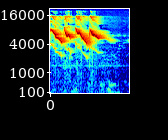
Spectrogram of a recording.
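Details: White-eye singing in the persistent 'ngalas nembak' style, used as a lure to get young birds singing: one short burst of three or four high, sweet, downward-slurred whistled notes lasting about a second, then silence.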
